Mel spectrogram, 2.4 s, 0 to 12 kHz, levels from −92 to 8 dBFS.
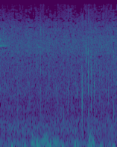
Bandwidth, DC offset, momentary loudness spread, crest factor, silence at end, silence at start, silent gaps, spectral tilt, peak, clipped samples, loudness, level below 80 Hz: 11.5 kHz; under 0.1%; 3 LU; 24 dB; 0 s; 0 s; none; -1 dB/octave; -26 dBFS; under 0.1%; -48 LUFS; -62 dBFS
